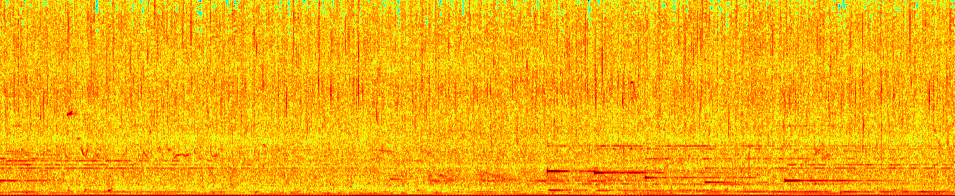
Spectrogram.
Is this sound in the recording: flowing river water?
yes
